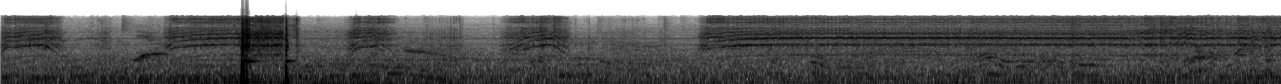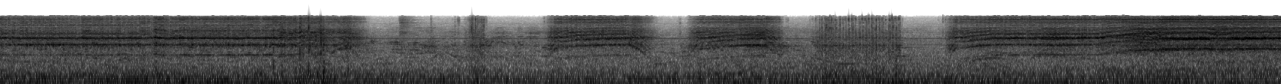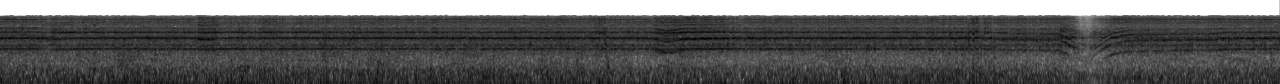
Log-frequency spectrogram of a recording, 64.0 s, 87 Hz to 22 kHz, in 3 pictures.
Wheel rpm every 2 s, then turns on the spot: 70, 90, 80, 30, 60, 30, 140, 160, 150, 160, 150, 160, 150, 90, 0, 90, 80, 50, 50, 160, 210, 230, 230, 230, 230, 230, 230, 230, 230, 230, 160, 220.
0-2 6-10 34-36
